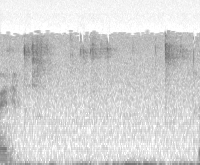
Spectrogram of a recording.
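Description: Computer keyboard being typed on: a quick run of light key clicks as a line of code is entered.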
